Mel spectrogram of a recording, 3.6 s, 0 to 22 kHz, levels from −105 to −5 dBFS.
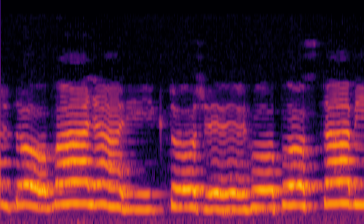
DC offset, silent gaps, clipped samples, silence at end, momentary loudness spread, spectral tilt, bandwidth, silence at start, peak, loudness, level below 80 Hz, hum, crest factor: under 0.1%; none; under 0.1%; 0 s; 6 LU; -5.5 dB/octave; 5.2 kHz; 0 s; -14 dBFS; -29 LUFS; -72 dBFS; none; 14 dB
